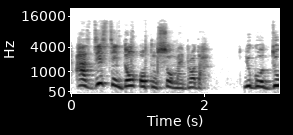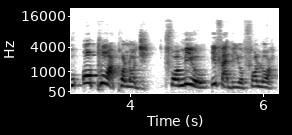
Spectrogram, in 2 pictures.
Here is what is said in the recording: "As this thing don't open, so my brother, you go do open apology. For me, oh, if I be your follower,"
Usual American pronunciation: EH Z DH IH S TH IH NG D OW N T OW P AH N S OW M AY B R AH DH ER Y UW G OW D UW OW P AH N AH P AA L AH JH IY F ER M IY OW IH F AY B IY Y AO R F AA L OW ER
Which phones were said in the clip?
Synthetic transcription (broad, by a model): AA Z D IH S T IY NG D OW N T OW P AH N S OW M AY B R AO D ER Y UW G OW D UW OW P AH N AH P AA L AH JH IY F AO M IY OW IH F AY B IY Y AO F AA L OW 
